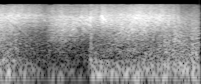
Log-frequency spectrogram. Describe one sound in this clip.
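Weapons fire and explosions boom in a battle.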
